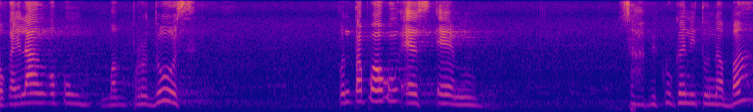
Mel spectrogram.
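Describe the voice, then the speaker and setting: A Filipino woman preaching a church sermon, switching between Tagalog and English and telling personal stories. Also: fairly high pitch. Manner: mixes Tagalog and English, tells anecdotes with laughs. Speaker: pastor. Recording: long hall reverb.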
